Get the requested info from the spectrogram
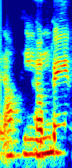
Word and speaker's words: L-theanine: L-theanine.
